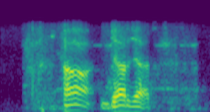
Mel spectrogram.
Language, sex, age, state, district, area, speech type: Santali, male, 18-30, Jharkhand, East Singhbhum, rural, conversation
